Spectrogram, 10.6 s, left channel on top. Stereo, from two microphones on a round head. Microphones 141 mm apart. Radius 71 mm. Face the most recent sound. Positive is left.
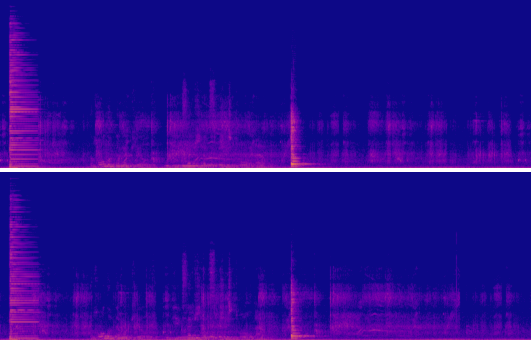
turn(degrees=30)  # may be behind; listen again after turning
